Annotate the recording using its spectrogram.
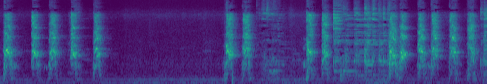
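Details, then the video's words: Shih Tzu puppy barking during play: five quick yaps, a short quiet gap, then a dense, excited volley of overlapping high barks with rougher, scratchy bursts mixed in. "My furbaby shih tzu puppy barking/playing"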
